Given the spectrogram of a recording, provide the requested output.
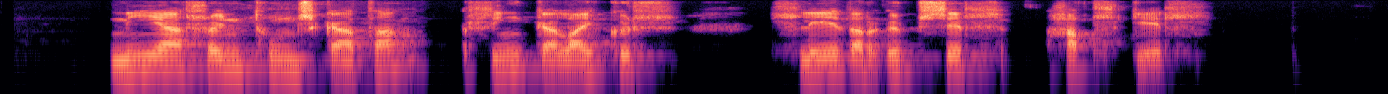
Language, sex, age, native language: Icelandic, male, 20-29, Icelandic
